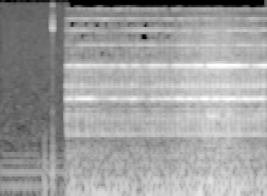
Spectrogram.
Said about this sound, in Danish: Ja, det er faktisk en rigtig gammeldags amerikansk telefon her.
